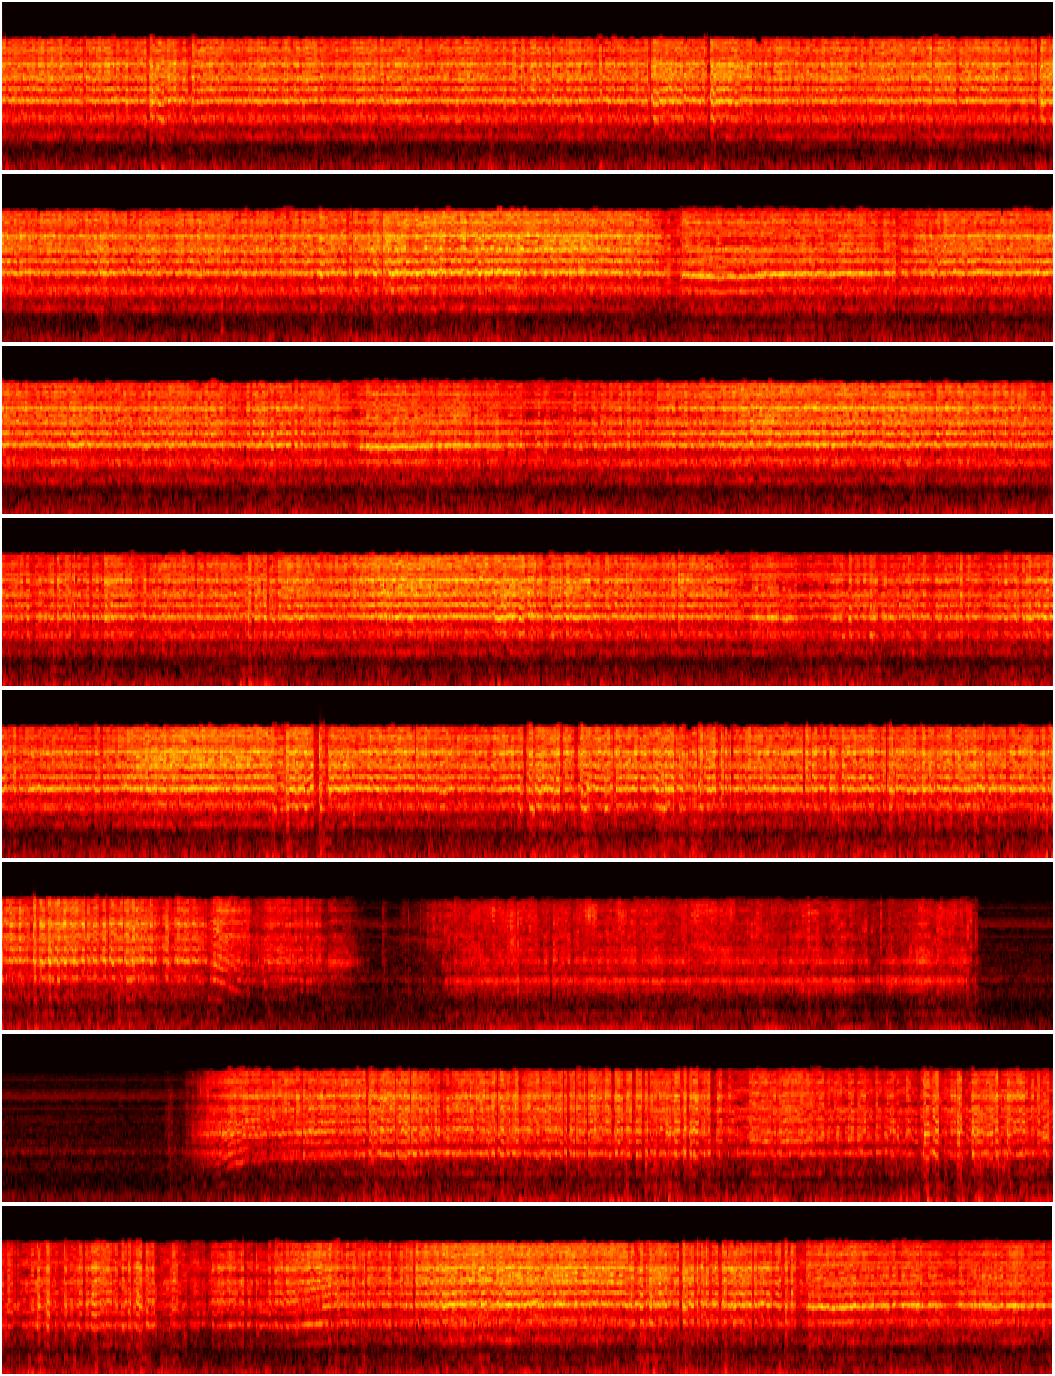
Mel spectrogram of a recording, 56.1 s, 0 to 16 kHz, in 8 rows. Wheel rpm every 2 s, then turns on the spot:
170, 170, 170, 170, 170, 170, 170, 170, 170, 160, 170, 170, 170, 170, 170, 170, 170, 170, 100, 20, 20, 20, 130, 140, 140, 150, 160, 160.
38-42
